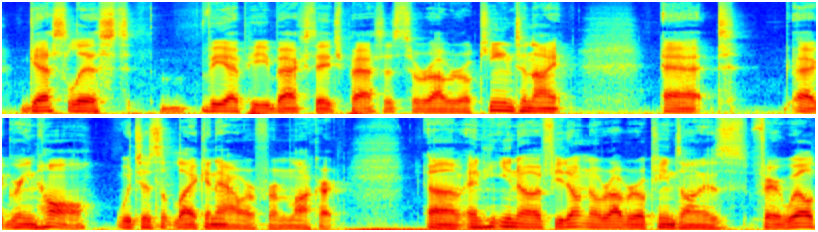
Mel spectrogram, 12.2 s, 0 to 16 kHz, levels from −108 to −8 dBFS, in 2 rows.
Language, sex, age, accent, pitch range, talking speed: English, male, 30-49, American, 95-130 Hz, 165 wpm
